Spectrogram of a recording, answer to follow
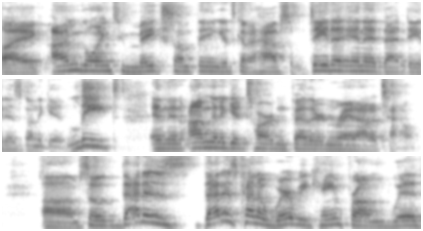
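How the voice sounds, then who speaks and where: A man speaks loudly at a moderate pace, with a fairly high pitch, ordinary pitch variation and a bright, sharp tone. Audible room echo surrounds his voice. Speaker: conference speaker, app developer. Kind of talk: talk at a user group meetup. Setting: stage with live audience, also streamed on Zoom.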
